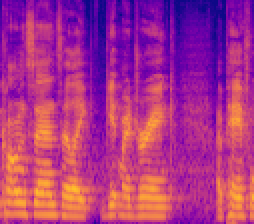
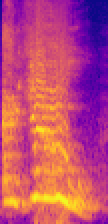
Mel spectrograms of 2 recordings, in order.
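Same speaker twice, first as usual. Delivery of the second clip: put-on woman's scream, higher and louder; 11 dB louder than usual. Retelling how the screaming woman turned on the speaker: imitating a woman screaming. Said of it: "screaming at these guys".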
